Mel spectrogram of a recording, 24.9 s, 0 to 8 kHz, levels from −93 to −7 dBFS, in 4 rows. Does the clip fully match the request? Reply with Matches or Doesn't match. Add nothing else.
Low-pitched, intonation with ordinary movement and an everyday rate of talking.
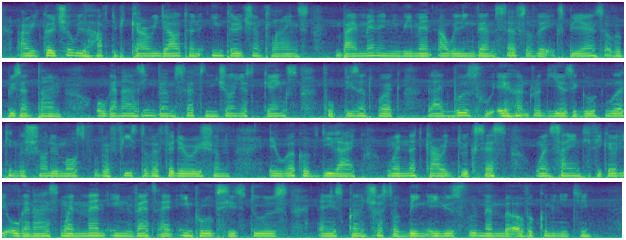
Doesn't match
